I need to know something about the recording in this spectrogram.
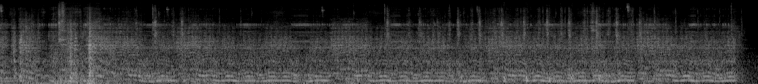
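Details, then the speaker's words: ZIL crane truck petrol engine after 20 years standing, petrol poured into carburetor as accelerator pump seemingly doesn't work; slow laboured uneven cranking with occasional weak firing. Weak cranking; starter turns it poorly. "Но плохо крутит у нас. Плохо крутит стартер. Как ни крути, блин."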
